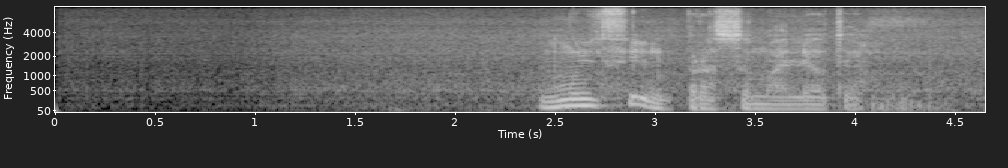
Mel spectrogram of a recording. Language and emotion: Russian, neutral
